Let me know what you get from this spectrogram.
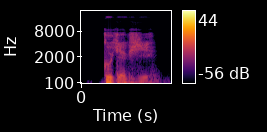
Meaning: guava, guava tree
- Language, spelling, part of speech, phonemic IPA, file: French, goyavier, noun, /ɡɔ.ja.vje/, LL-Q150 (fra)-goyavier.wav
